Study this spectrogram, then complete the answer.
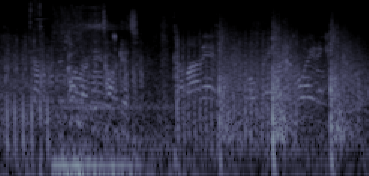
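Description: Gunfire in the Apex Legends video game, a few sharp shots scattered among game effects and pickup sounds, with someone talking over them throughout.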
